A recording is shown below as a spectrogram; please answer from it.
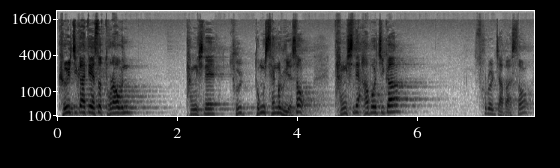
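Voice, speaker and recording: A man's voice: high voice, animated, measured pace, pauses often, in a large hall, voice pushed up. A man voicing a household servant who delivers news urgently and emphatically.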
